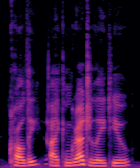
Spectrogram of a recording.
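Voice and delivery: plain reading voice

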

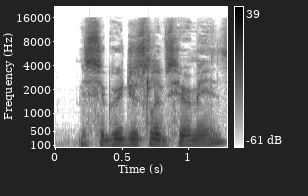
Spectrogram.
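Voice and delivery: plain

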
